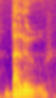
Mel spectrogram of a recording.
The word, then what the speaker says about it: Baloo: Baloo. – Okay. Right. – Wait, what? – I thought you said blue, like the colour. – Wait, isn't that not it? Blue bear? – No, it's Baloo.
